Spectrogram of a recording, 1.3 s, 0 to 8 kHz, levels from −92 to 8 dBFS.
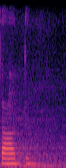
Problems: constant background noise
